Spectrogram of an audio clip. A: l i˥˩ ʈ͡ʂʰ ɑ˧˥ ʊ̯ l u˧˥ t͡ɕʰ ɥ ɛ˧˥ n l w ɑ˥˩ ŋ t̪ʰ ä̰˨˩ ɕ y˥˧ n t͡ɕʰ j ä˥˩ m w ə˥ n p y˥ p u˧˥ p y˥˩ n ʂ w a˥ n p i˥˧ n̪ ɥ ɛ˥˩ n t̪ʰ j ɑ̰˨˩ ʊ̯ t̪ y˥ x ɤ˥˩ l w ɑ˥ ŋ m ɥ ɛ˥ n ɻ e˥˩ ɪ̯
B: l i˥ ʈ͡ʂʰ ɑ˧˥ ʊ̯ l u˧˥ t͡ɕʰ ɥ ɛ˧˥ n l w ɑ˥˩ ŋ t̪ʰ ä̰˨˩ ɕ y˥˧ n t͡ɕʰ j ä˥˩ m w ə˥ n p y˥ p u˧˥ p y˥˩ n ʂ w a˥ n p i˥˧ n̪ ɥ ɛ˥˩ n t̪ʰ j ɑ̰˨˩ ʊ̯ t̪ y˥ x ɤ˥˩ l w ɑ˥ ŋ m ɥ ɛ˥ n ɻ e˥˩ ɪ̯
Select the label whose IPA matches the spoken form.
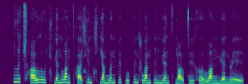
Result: B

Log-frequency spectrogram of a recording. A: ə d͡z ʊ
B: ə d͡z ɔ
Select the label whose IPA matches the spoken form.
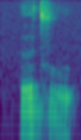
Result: A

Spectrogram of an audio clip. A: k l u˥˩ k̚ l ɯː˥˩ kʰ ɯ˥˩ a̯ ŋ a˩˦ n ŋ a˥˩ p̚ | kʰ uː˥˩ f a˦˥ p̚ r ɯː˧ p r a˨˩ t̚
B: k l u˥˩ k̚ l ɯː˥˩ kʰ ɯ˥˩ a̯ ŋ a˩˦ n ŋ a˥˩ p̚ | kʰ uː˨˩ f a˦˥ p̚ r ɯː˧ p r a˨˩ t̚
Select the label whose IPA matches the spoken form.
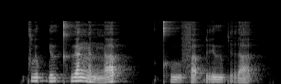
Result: B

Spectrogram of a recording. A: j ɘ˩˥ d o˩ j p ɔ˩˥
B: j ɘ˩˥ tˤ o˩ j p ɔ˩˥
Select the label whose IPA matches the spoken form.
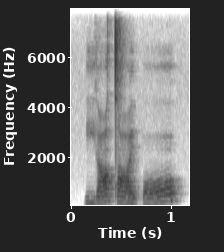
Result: B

